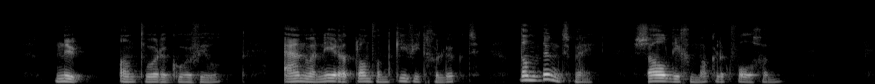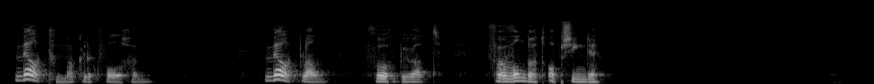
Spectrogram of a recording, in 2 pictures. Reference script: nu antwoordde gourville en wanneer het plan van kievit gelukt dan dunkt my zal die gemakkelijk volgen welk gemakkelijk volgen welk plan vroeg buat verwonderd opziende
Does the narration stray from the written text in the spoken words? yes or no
no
